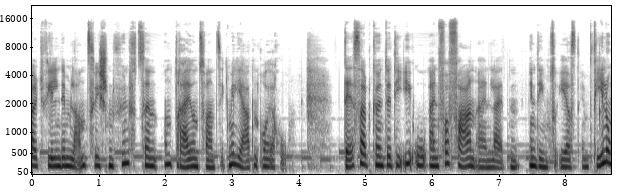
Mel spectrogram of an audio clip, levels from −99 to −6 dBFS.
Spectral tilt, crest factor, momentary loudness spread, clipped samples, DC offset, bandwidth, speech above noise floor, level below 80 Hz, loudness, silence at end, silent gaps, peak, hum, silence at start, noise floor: -6 dB/octave; 16 dB; 8 LU; under 0.1%; under 0.1%; 15.5 kHz; 21 dB; -66 dBFS; -22 LUFS; 0 s; none; -6 dBFS; none; 0 s; -43 dBFS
